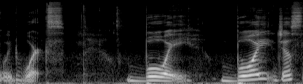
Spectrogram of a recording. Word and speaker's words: voy: boy uh remember that the V sound in Spanish is very similar to the b as in bell sound so boy boy if you say voy it's okay people will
